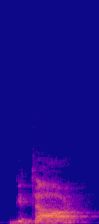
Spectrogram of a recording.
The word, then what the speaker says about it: guitar: you like building guilty guitar guild and guys in these words letter U is silent the words guests and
